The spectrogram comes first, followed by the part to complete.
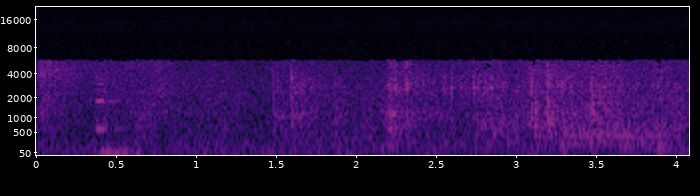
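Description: Low room noise with a few faint clicks and taps.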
